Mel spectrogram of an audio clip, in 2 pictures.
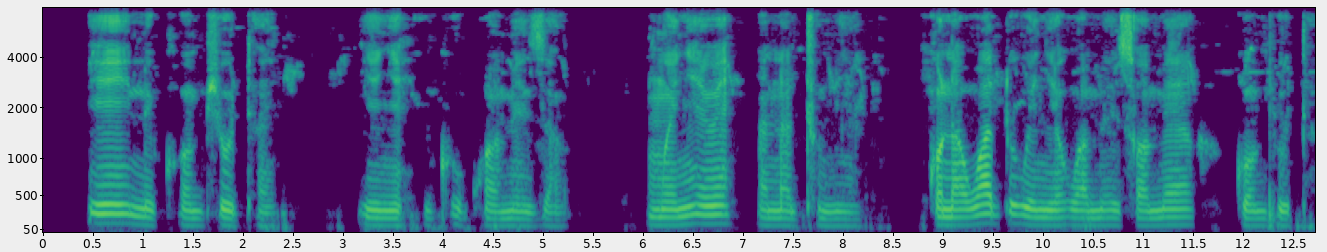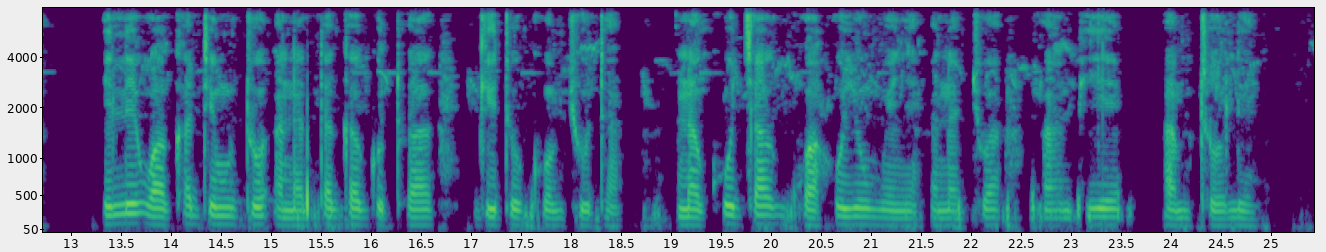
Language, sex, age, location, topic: Swahili, male, 25-35, Nakuru, government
